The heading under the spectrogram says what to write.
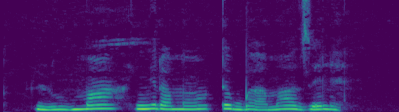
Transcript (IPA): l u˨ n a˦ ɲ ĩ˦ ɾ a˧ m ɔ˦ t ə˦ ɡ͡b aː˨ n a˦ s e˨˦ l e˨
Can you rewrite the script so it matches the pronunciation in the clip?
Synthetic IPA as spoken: l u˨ m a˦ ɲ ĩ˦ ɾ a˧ m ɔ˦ t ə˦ ɡ͡b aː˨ m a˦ z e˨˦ l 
